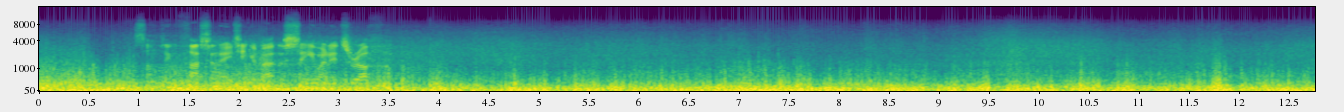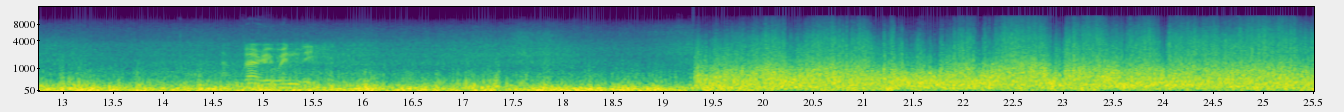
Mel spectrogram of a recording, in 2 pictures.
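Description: Waves crash and wash onto a rocky shore.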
